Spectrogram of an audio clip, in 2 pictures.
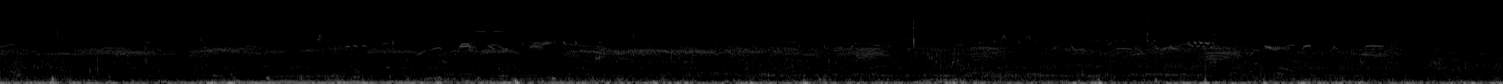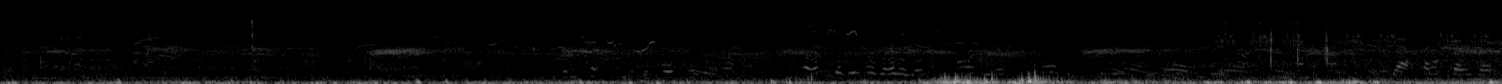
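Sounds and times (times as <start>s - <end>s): small birds singing and chirping: 0.0s - 30.0s
wind rumble on microphone: 0.0s - 30.0s.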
